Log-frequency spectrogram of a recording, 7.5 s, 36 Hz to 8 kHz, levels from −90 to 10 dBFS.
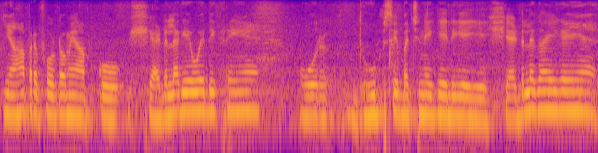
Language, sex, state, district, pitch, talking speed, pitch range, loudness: Hindi, male, Haryana, Rohtak, 140 Hz, 175 wpm, 135-155 Hz, -15 LUFS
